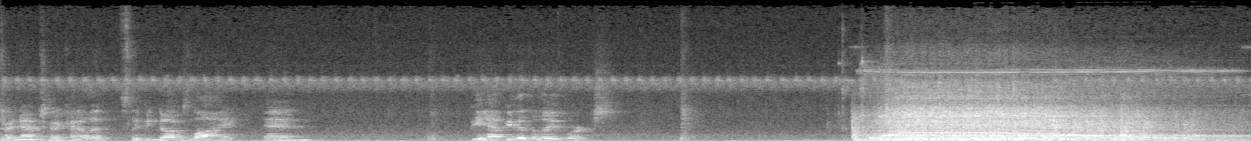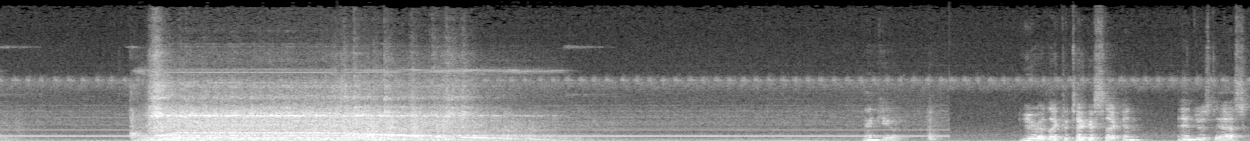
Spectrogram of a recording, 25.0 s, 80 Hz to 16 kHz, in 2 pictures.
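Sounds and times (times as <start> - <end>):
lathe gear and motor whine: 8.4 - 22.0.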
